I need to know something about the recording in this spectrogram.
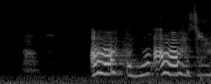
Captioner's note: Catherine cries in pain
